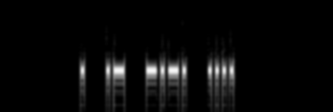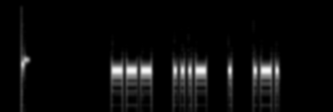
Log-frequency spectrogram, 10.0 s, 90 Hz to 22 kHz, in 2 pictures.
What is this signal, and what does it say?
Morse code, heard as a keyed tone, about 22 wpm, spaced as for 16 wpm, 690 Hz. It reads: EACH OVER
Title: 2x Character Spacing - Top 100 Words - 22wpm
